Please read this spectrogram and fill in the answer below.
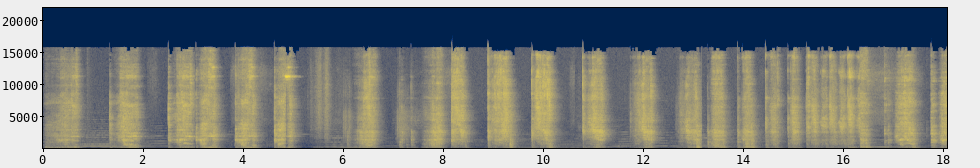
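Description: A hand file rasping across a rusty metal pocket-knife part clamped in a bench vise, taking off surface rust, in repeated strokes about one to two a second.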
